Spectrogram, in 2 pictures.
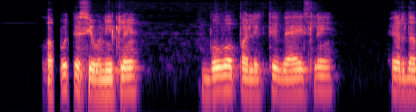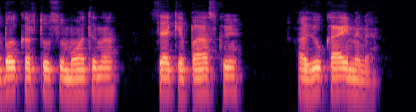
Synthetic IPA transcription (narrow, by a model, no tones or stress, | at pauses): lˠɐpʊt̪ʲeːsjɛʊnʲiːklʲɛɪ | bʊʋoːpɐlʲɪkt̪ʲɪʋʲæˑɪsʲlʲɛɪ | ɪɾd̪ɐbɐkɐɾt̪ʊsʊmoːt̪ʲɪnɐ | sʲæːkʲepɑːskʊɪ | ɐʋʲuːkʰɐɪmʲɛnʲɛ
